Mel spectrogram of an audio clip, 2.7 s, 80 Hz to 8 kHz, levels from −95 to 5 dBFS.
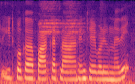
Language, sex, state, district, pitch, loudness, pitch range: Telugu, female, Telangana, Karimnagar, 215 Hz, -15 LUFS, 200-225 Hz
